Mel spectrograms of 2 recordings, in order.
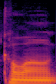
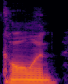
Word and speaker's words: Colon: know I know it's I know it's pronounced cologne but I'm just going with colon yeah he resigned on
